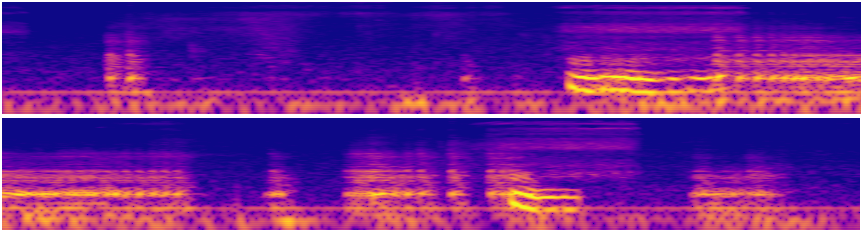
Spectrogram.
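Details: Dog named Choco snoring: repeated rough, buzzing sleep breaths with a low fluttering tone, separated by quieter breaths.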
